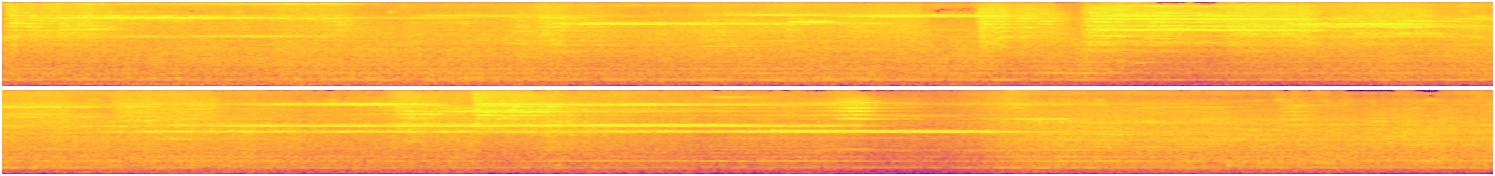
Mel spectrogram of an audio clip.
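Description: Intermodal freight cars rolling past with a steady rumble, their wheels squealing on the rails in high tones that come and go, loudest about three-quarters of the way through.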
